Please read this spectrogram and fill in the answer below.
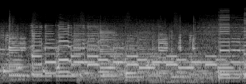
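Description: Background music: a plucked-guitar melody with steadily changing notes.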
